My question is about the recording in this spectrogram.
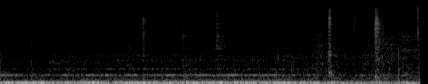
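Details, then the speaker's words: Homemade wood-burning garage heater with new burner, at maximum air flow: heavy low rumbling roar with uneven pulsing throb; flame buffeting, cause unclear, so air is turned down. Burner combustion buffeting. "all right it's going into thermonuclear melt down here can you hear that some buffeting has started"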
